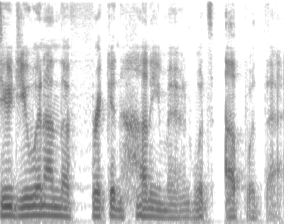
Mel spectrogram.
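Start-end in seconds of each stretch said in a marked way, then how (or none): none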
